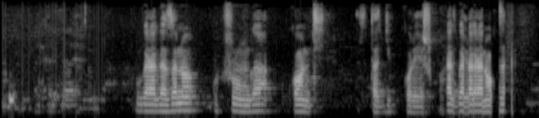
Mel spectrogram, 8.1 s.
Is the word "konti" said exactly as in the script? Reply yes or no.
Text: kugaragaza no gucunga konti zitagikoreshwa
yes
